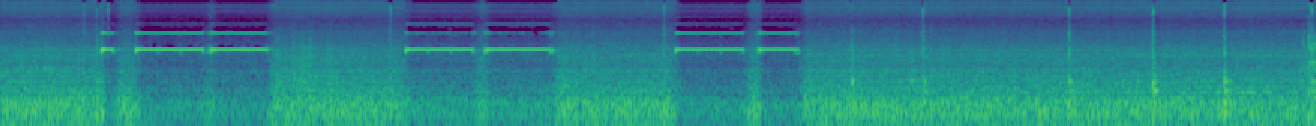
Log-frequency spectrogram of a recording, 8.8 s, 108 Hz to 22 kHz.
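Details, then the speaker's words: Multimeter doing continuity checks inside a Farfisa O.R. 200 amp: high continuity beep sounds in bursts, then cuts out repeatedly even on parts already tested as good; the meter itself is faulty and dropping out. "even on parts that it had previously tested and said we're good it it suddenly lost continuity"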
